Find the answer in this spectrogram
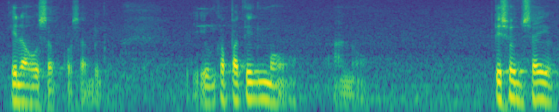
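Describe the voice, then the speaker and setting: Filipino pastor preaching with rising emphasis. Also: male voice, lively intonation, measured pace, gravelly, a little hiss or hum. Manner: switches between Tagalog and English, playful and teasing; rises loud and high for emphasis, drops to quiet asides. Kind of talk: sermon.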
